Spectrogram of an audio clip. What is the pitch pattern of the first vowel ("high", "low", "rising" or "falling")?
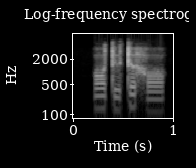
high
